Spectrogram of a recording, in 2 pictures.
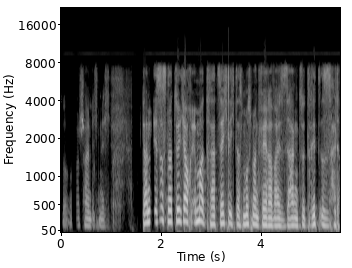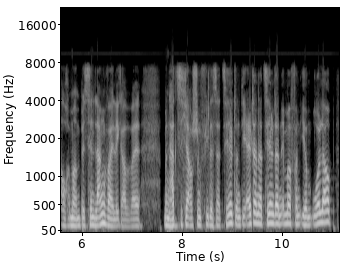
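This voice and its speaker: A man's voice: mid-range voice, fast talker, a little mellow, dry recording, highs cut off. A man co-hosting a podcast, chatting casually in a rambling way. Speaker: podcast co-host. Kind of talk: casual chat.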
